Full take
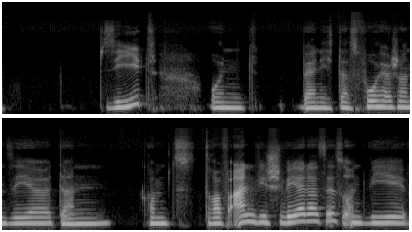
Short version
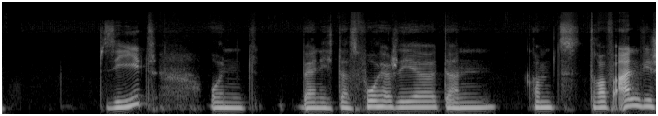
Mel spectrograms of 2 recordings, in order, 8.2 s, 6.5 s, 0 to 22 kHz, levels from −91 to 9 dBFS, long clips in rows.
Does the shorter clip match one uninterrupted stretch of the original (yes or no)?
no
